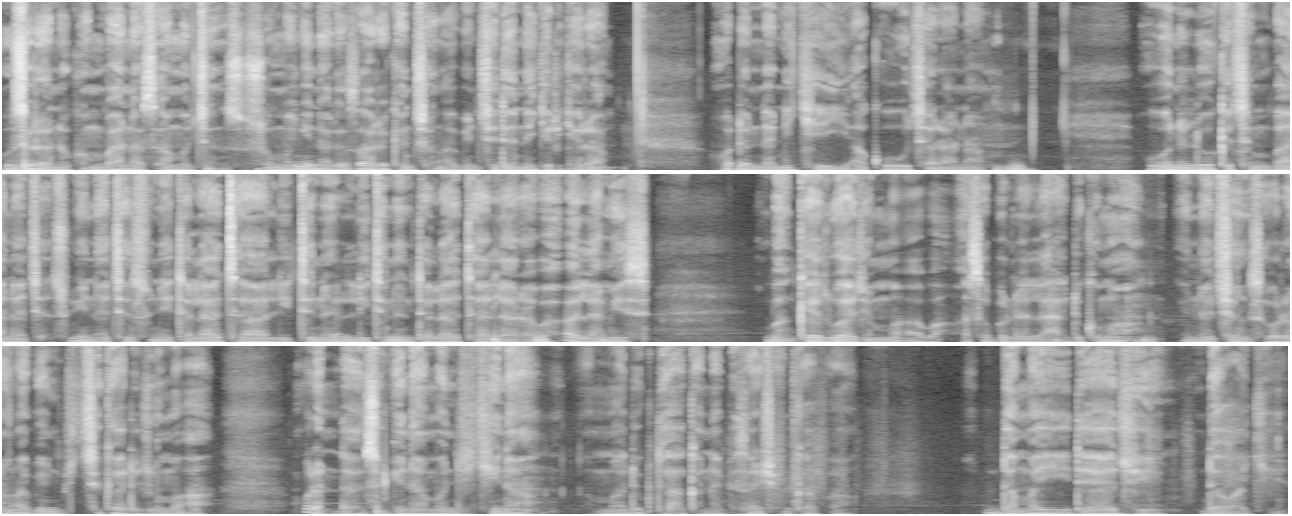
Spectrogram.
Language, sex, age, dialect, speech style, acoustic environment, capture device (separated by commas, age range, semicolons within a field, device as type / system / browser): Hausa, male, 25-34, Nigeria - Katsina, happy; relaxed, people talking; silence, mobile / Linux / Chrome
